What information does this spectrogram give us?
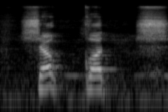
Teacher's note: شین میں تفشی پیدا کرنی ہے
